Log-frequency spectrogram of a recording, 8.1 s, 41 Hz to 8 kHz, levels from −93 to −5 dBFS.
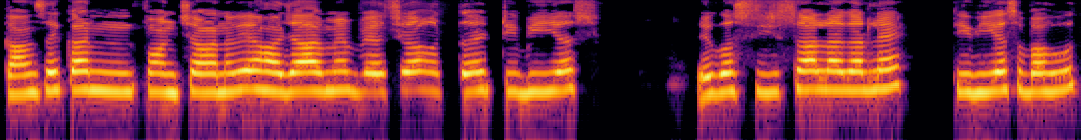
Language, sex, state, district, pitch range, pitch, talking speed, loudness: Hindi, male, Bihar, Jamui, 255-270 Hz, 260 Hz, 120 wpm, -16 LUFS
